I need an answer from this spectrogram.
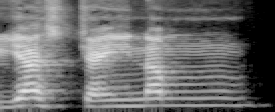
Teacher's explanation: न के ऊपर जो अनुस्वार है उसका उच्चारण हमें म ले आना है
